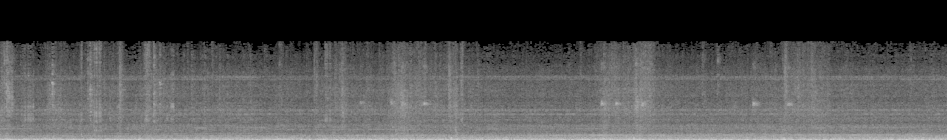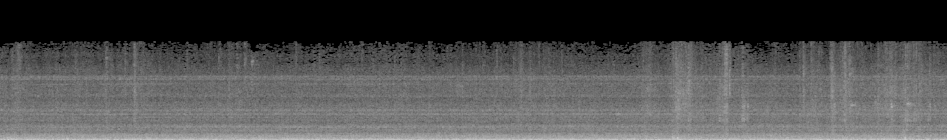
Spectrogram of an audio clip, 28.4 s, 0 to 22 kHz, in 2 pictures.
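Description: Inside the cabin of a 2010 NABI 416.15 transit bus under way: its Cummins ISL9 diesel engine and ZF Ecomat six-speed automatic transmission running steadily over road rumble. A faint whine rises slowly in pitch from about five to thirteen seconds in.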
